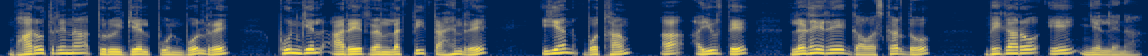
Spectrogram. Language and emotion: Santali, neutral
